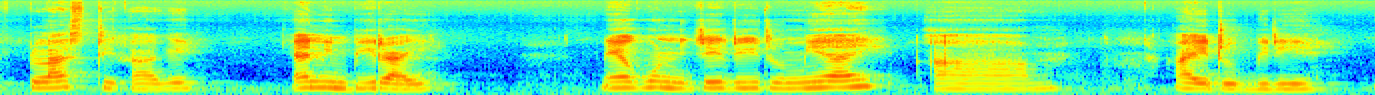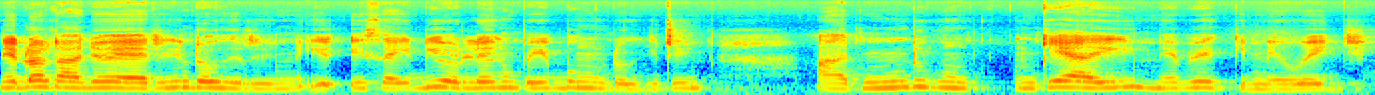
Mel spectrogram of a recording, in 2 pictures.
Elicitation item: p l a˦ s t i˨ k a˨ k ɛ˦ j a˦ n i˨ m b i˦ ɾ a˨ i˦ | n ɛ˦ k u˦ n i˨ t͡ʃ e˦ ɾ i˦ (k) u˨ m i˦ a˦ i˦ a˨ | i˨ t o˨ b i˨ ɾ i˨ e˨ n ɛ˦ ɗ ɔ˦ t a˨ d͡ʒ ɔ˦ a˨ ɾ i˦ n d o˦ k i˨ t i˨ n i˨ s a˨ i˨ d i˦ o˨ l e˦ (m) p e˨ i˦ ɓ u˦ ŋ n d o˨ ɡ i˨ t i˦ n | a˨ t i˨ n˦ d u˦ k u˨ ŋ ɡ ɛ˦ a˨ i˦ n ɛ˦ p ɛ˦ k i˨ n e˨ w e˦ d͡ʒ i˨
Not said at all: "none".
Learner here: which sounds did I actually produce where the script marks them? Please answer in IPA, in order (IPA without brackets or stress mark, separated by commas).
t, ŋ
